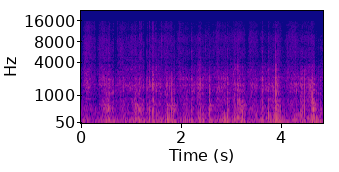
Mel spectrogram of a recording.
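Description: A flattened, bee-printed paper towel roll is held in both hands while fingertips scratch and pinch the paper. The result is a steady papery rustle with quick crackling scratches and crinkles, close and quiet throughout.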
